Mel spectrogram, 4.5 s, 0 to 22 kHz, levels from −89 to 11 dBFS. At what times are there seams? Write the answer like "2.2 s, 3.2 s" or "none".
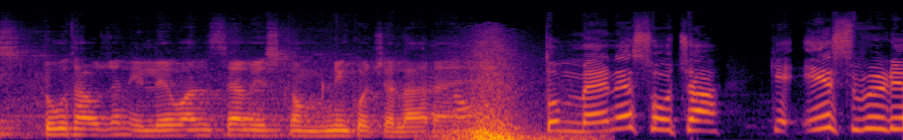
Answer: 2.5 s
